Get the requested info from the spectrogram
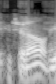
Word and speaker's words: Shenault: You told us you were the one that turned us on to that, that great receiver, Shenault. Is that how you say it? I well, mean, Shenault, yeah.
